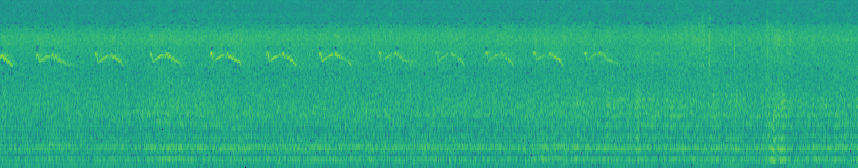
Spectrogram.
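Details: Honey bee swarm settled on the wall of an old barn, two days after a hive was cut out there; a steady layered hum runs throughout, while a small bird chirps a quick repeated note about twice a second above it.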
